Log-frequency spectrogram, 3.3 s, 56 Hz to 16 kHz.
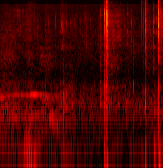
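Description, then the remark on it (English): Faint, crisp papery rustles of Bible pages being turned to Matthew 28 on page 811, a few short crackling bursts toward the end after a quiet, low hum, with no voices. “I hear the rustling.”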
